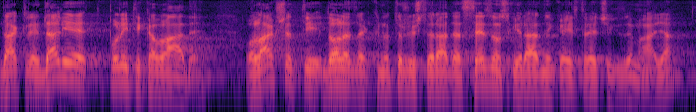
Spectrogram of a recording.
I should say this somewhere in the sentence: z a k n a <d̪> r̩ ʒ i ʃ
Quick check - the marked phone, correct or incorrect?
incorrect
